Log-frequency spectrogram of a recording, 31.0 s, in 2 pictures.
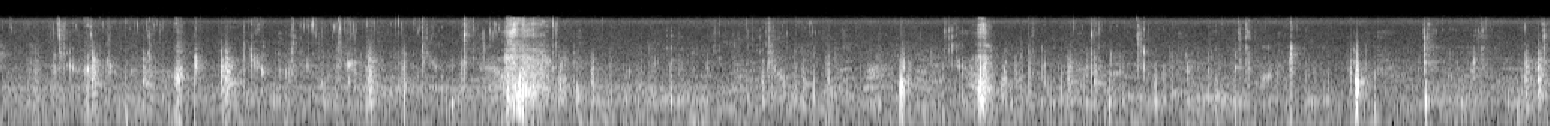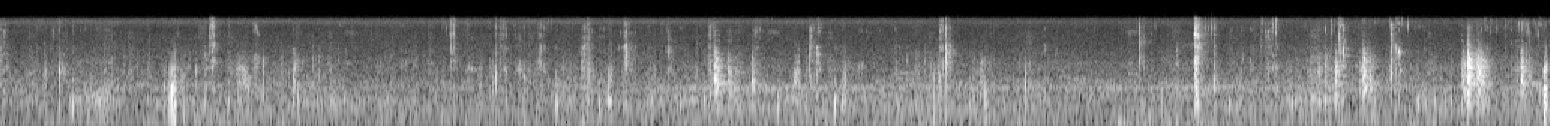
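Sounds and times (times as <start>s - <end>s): person chewing and mouth smacking: 0.0s - 26.0s, 26.8s - 31.0s
lip smacks and clicks: 26.8s - 29.7s.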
